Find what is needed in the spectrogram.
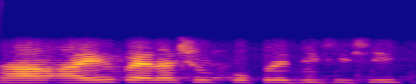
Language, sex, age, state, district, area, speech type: Sindhi, female, 30-45, Maharashtra, Thane, urban, conversation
